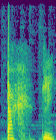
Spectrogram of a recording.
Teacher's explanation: Se escucha ese pequeño saltillo, ese bueno ese esta se escribe como un simple puntito, lo que indica este saltillo u oclusión glotar en español. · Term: oclusión glotal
